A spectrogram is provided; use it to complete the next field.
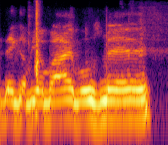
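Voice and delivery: put-on acted drunk preacher voice. Imitating an online reverend who always sounds drunk: imitating Reverend Green sounding drunk. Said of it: "the way he be speaking, man, he be rolling".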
